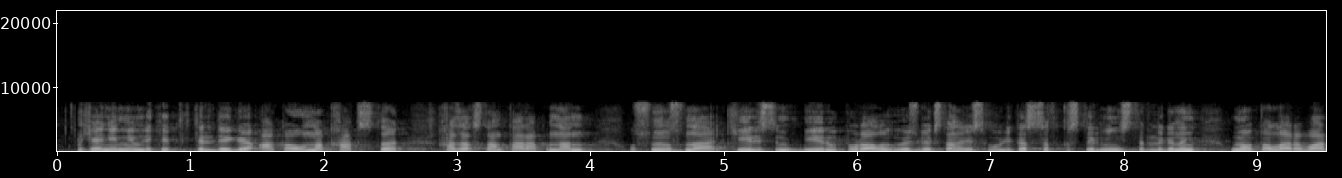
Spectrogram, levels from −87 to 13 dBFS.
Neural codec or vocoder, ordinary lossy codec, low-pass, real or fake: codec, 16 kHz, 4 kbps, FunCodec, trained on LibriTTS, 50 frames a second; none; none; fake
